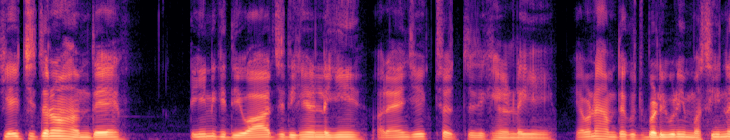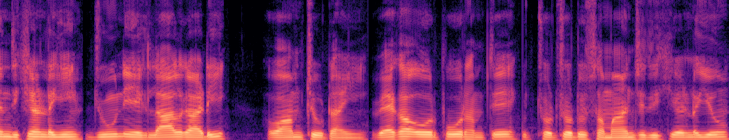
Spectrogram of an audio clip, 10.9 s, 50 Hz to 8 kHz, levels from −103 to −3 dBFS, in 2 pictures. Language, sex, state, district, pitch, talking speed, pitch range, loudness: Hindi, male, Uttarakhand, Uttarkashi, 125 Hz, 230 wpm, 115-130 Hz, -19 LUFS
